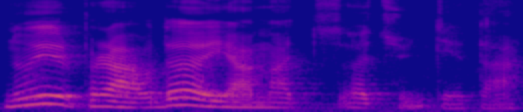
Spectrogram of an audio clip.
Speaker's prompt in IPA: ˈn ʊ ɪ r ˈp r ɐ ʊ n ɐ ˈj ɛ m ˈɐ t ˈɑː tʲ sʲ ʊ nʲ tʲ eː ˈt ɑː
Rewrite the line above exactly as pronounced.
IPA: ˈn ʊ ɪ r ˈp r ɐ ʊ d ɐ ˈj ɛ m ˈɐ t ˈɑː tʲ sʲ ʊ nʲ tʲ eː ˈt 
